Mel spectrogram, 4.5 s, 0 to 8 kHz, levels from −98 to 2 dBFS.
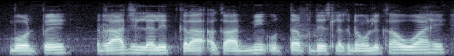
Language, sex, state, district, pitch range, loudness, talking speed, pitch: Hindi, male, Uttar Pradesh, Lalitpur, 105-120 Hz, -14 LUFS, 160 wpm, 110 Hz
